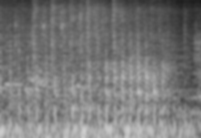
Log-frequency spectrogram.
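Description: A wet Cardigan Welsh Corgi shaking itself off mid-bath, its ears and soaked coat flapping in a fast rattle that lasts about a second and a half.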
